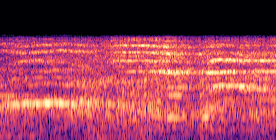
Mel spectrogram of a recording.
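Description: A concert crowd of fans screaming and cheering, with many shrill high voices overlapping and each held for a moment.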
